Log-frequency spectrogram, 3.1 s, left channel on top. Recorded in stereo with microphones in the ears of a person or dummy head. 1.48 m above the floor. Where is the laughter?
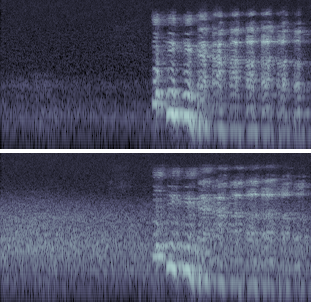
40° left (ahead or behind), 4 m; by 3.0 s 55° left (ahead or behind), 3.5 m.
